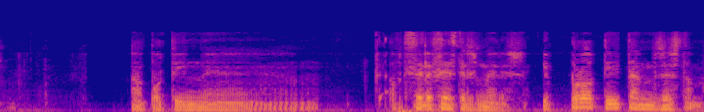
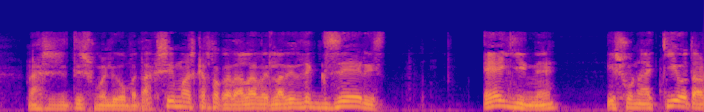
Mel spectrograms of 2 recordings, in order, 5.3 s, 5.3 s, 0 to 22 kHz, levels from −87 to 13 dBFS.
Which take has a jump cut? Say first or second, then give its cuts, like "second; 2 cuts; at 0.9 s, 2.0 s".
second; 1 cut; at 3.4 s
